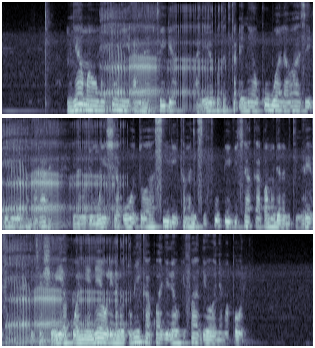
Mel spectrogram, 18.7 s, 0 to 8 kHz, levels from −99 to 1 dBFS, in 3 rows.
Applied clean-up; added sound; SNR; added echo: none; Burping, eructation; 9 dB; none.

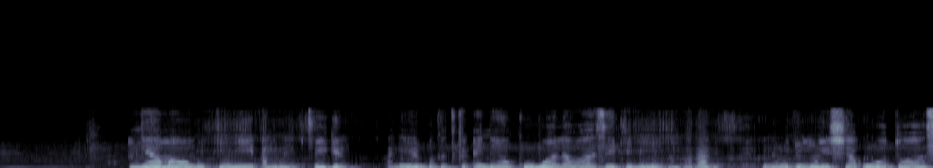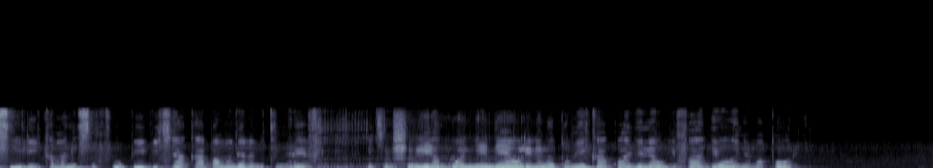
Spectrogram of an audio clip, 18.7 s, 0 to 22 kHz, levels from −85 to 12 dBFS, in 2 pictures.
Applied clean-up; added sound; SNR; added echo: neural separator model SepFormer DNS4.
